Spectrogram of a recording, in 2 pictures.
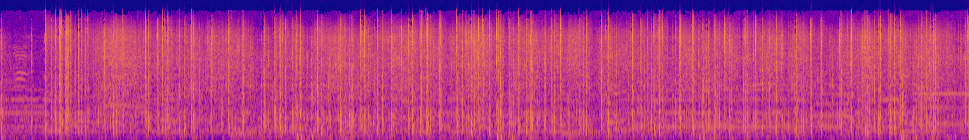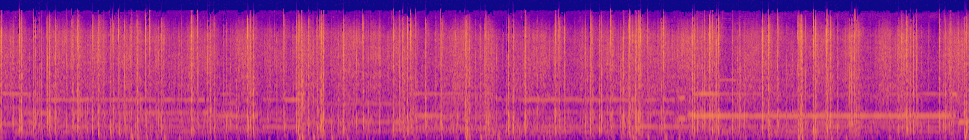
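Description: A fireworks display: a dense, continuous string of bangs and crackles as many shells burst at once, with music playing along underneath.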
